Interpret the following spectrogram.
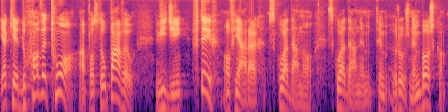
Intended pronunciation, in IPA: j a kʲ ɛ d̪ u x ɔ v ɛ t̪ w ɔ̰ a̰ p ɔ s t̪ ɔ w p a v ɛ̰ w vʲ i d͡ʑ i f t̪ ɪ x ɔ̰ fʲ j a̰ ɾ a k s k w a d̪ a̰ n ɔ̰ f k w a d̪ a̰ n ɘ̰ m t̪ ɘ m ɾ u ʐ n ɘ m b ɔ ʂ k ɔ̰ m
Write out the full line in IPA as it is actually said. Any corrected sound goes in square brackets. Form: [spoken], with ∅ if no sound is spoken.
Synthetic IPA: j a kʲ ɛ d̪ u x ɔ v ɛ t̪ w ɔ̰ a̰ p ɔ s t̪ ɔ w p a v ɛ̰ w vʲ i d͡ʑ i f t̪ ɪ x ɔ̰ fʲ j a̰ ɾ a [x] s k w a d̪ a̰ n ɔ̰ [s] k w a d̪ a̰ n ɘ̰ m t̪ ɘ m ɾ u ʐ n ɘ m b ɔ ʂ k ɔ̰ m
